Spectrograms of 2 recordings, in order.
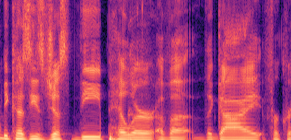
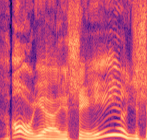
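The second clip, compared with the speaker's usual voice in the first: higher-pitched, slow forties gangster patter; hammed-up old movie voice; old-time movie talk; 6 semitones higher, 3 dB louder than usual. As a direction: mimic an old film tough guy. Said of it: "how they talked back then".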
